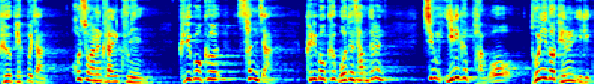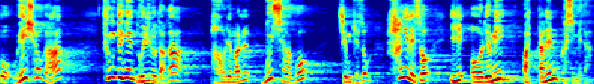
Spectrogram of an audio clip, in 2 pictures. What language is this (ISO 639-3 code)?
kor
